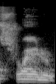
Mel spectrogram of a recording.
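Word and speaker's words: Schreiner: the Shriner family and not Shriner like the Shriners but S cr i neer and they're they're one of the founding families of of Kerville.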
